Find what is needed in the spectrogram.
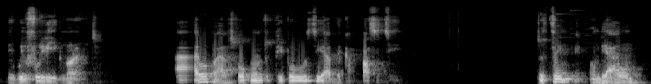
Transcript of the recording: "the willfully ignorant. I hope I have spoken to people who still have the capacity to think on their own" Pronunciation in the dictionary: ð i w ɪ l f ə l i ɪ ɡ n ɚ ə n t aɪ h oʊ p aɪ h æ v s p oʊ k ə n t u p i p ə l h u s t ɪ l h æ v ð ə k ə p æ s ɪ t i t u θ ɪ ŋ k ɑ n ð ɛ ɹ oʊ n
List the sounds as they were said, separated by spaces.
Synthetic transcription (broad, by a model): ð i w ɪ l f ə l i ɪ ɡ n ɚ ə n t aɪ h oʊ p aɪ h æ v s p oʊ k ə n t u p i p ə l h u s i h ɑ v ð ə k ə p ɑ s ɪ t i t u θ ɪ ŋ k ɑ n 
